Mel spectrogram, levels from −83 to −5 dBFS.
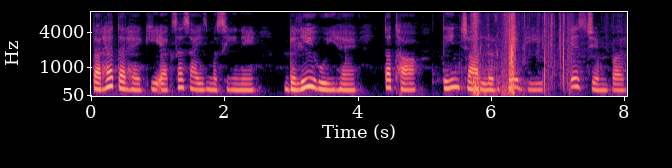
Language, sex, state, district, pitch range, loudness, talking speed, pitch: Hindi, female, Madhya Pradesh, Katni, 175-215 Hz, -25 LUFS, 120 wpm, 180 Hz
